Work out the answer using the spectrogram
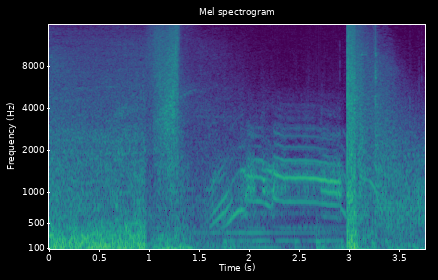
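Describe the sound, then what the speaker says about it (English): Shotgun blasts in the video game The Outer Worlds, two loud booming shots about two seconds apart, each with a short decay, with whirring game effects and a steady background hum between them. "Oh, that shotgun is so satisfying."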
